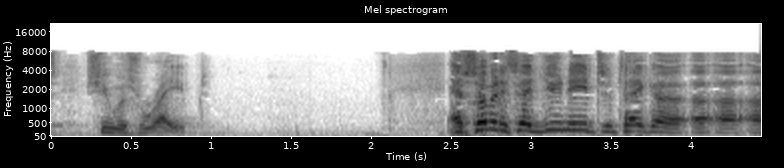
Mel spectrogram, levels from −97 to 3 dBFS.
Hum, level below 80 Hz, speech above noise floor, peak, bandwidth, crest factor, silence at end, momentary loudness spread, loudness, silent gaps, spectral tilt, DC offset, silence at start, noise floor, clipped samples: none; -50 dBFS; 43 dB; 0 dBFS; 8 kHz; 18 dB; 0 s; 14 LU; -16 LUFS; none; -3.5 dB/octave; under 0.1%; 0 s; -59 dBFS; under 0.1%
